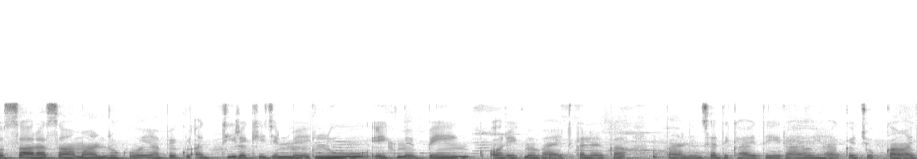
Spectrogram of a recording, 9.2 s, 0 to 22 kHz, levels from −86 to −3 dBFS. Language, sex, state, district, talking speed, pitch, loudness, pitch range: Hindi, female, Jharkhand, Sahebganj, 190 wpm, 180 Hz, -34 LUFS, 175-185 Hz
